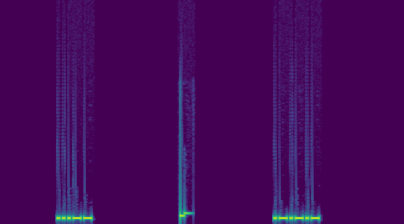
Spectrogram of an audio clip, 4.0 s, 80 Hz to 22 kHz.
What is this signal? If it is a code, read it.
Morse code, heard as a keyed tone, about 44 wpm, 700 Hz. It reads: 3 .
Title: Single Character (Letter:Number:Punctuation:Prosign) 45wpm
